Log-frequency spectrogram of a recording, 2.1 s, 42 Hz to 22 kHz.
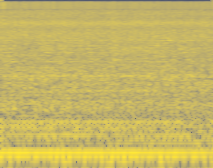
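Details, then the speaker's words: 1966 VW 11-window bus (Combi) after transmission repair, road test climbing in third gear: steady low drive rumble with no whine or growl; the previous nasty noise is gone, transaxle sounds healthy. "ah it doesn't doesn't make that nasty song uh noise anymore that's one thing I noticed [Music] it sounds really nice but we're climbing up third gear"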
